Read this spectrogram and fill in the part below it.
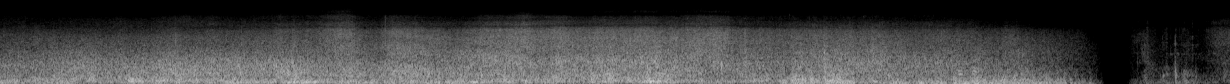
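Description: Strong 25-knot wind roars over the microphone aboard a sailboat at sea near Giglio Island, with crashing waves and rushing water, steady and loud, then briefly cuts out near the end.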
